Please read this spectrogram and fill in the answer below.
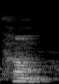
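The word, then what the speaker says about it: thumb: कर दिया इसके अलावा टी एच यू एम बी थम क्या पढ़ते हो आप थम पढ़ते हो बी साइलेंट है बी क्या है सॉफ्ट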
